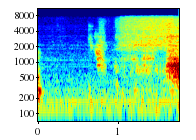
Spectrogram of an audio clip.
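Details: Real recording of a podcast host speaking while using his own mechanical ventilator; the ventilator's breathing noise is audible in the background during speech. Mechanical ventilator breath sounds.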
